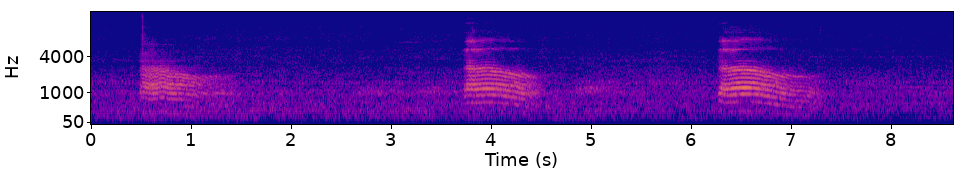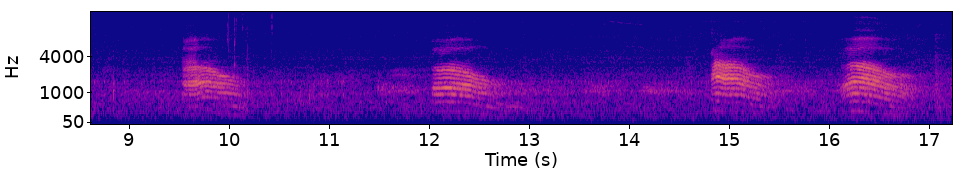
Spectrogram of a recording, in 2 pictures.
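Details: A talkative tuxedo (hachiware) house cat meows seven times, each call a short rising-then-falling wail repeated every two to three seconds in a quiet room.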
